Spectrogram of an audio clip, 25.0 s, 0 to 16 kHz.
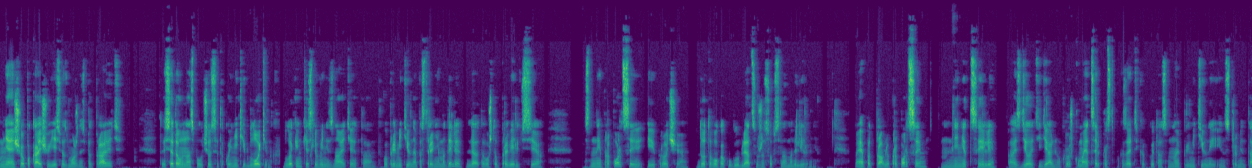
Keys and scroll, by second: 11.6 f, 13.4 1, 13.8 1, 15.4 1.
